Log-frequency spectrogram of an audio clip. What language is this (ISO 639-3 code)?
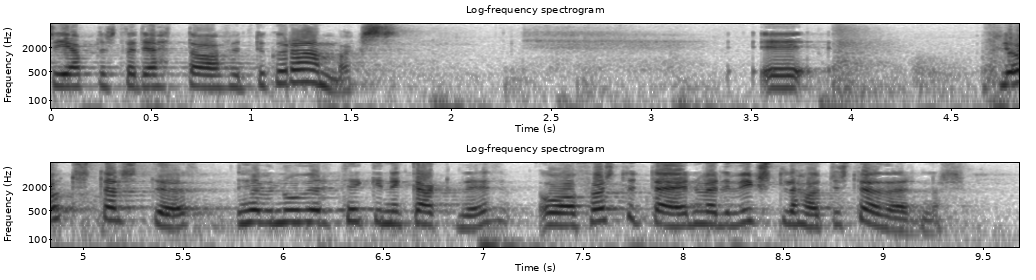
isl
